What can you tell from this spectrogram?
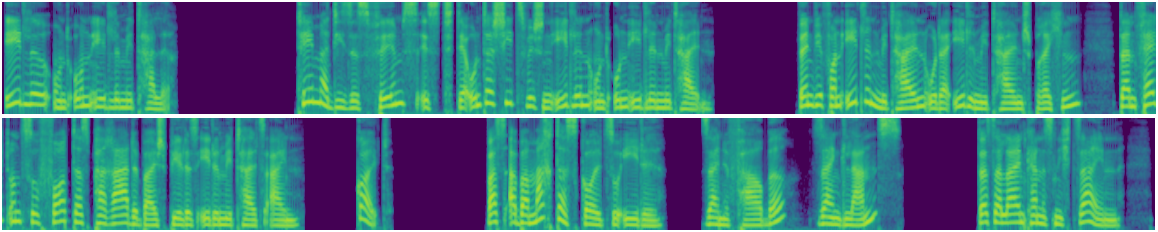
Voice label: deutsch frauen Lehrfilm; sprecher

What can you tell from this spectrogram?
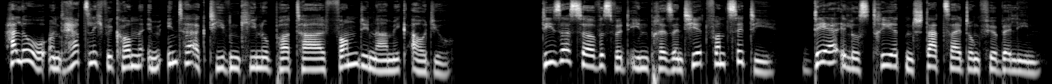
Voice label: Telefon, deutsch frauen; sprecher

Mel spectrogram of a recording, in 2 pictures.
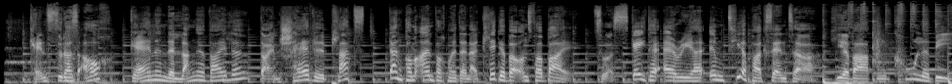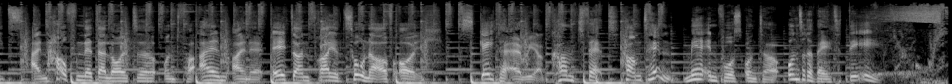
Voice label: werbung, deutsch maenner

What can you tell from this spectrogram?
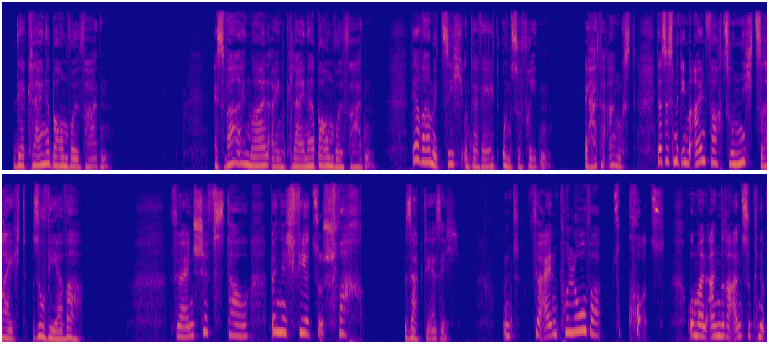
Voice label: kurzgeschichte, deutsch frauen; sprecher

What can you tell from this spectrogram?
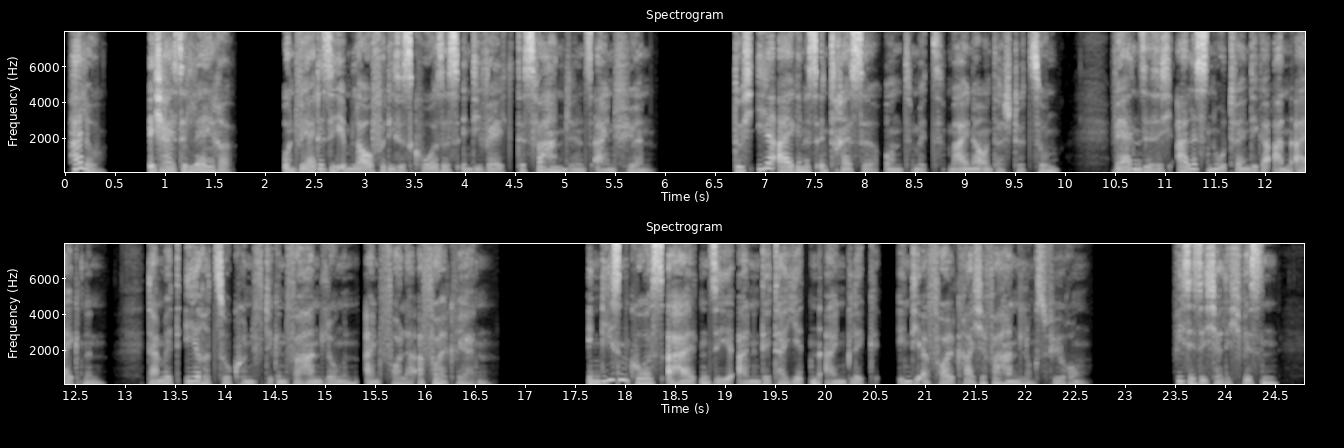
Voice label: elearning, deutsch frauen

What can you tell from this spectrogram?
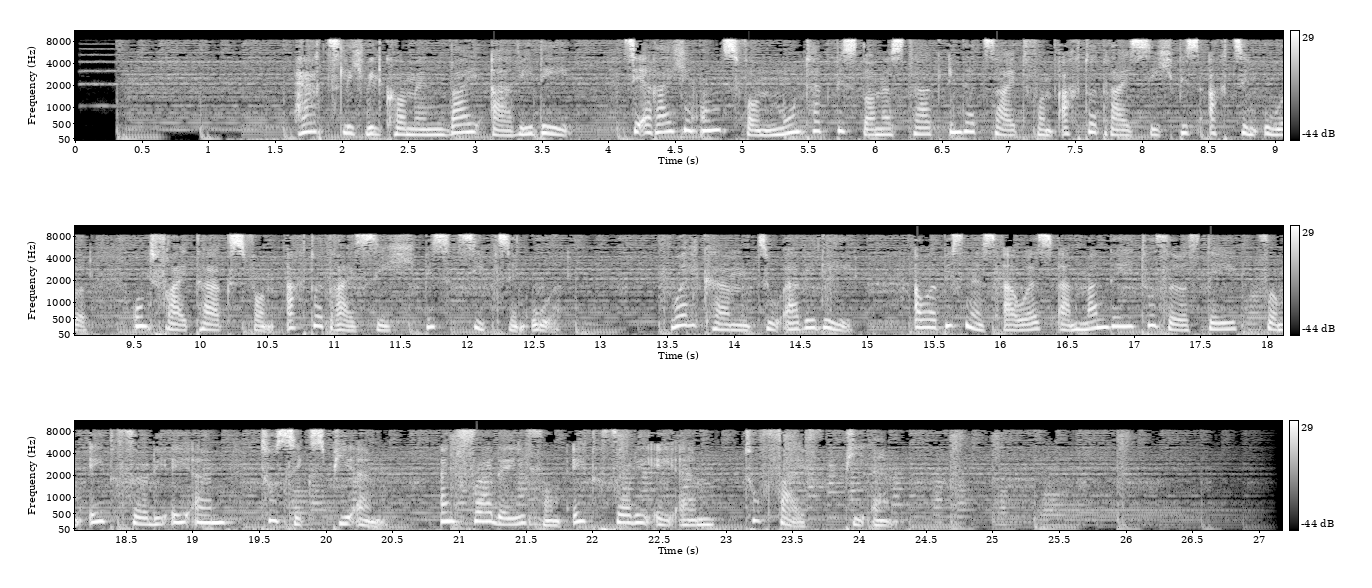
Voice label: oesterreichisch telefon; sprecher

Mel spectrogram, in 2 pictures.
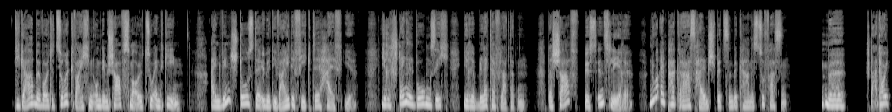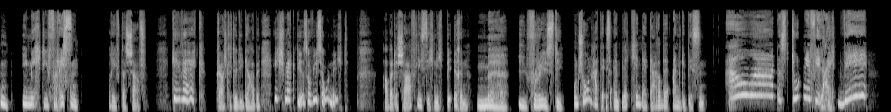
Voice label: hoerbuch

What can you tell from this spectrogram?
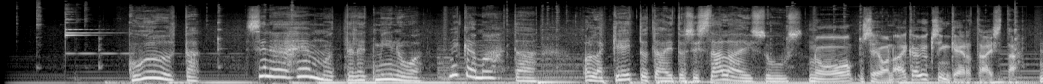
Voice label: fi werbung, finnisch; sprecher

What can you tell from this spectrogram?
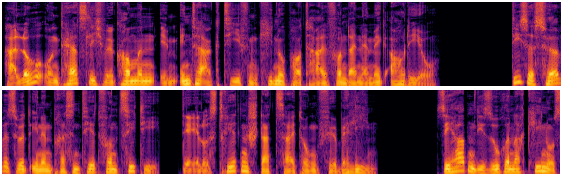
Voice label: de telefon, deutsch maenner; sprecher

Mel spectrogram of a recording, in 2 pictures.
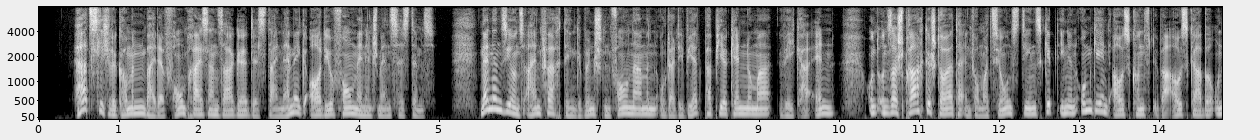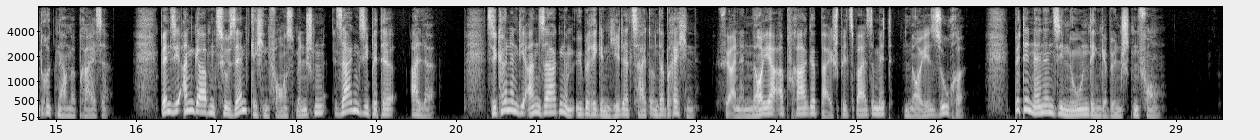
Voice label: de telefon, deutsch maenner; sprecher

